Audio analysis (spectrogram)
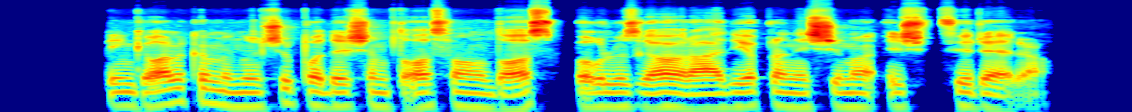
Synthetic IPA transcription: pʲɛŋʲkʲoːlʲɪkɐmʲɪnʊt͡ʃʲupoːd̪ʲɛʃʲɪmt̪oːsʋɐnd̪oːspɐʊlʲʊsɡɑːʋoːɾɑːd̪ʲɪjoːpɾɐnʲɛʃʲɪmɑːʔɪʃfʲɪɾʲɛ̰ɾʲo̰ː

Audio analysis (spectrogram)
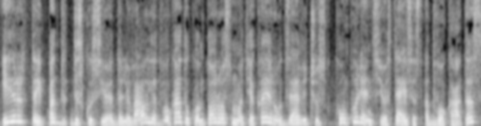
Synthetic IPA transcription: ɪɾt̪ɐɪpːɐt̪d̪ʲɪskʊsʲɪjoːjɛd̪ɐlʲiːʋɑˑʊjɛɐd̪ʋoːkɑːt̪uːkoːnt̪oːɾoːsmoːt̪ʲiɛkɐɪɾɐʊd̪ʲzʲæːʋʲɪt͡ʃʲʊskoːŋkʊɾʲɛnʲt̪sʲɪjoːst̪ʲæɪsʲeːsɐd̪ʋoːkɑ̰ːt̪ɐs

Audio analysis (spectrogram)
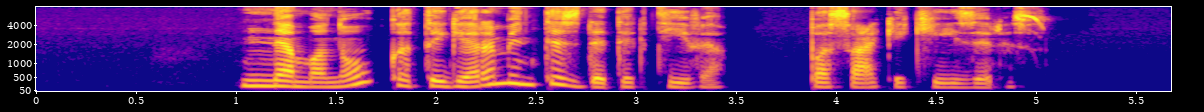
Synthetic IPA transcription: nʲɛmɐnɐʊkɐt̪̚ːɐɪɡʲɛɾɐmʲɪnʲt̪ʲɪs̬d̪ʲɛt̪ʲɛkʲt̪ʲiːʋʲɛ | pɐsɑːkʲeːkʲʰɛɪzʲɛɾʲɪs

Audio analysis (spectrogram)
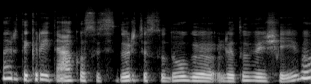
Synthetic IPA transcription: nɐɪrt̪ʲɪkrɐɪt̪ʲæːkoːsʊsʲɪd̪ʊrʲt̪ʲɪsʊd̪ɐʊɡʲʊlʲiɛt̪ʊʋʲʊʒʲɛɪʋʲʊ

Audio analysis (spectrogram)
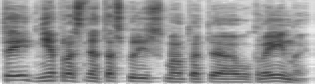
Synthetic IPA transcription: t̪ɐɪnʲiɛpɾɐsnʲɛt̪ɐskʊɾʲɪsmɑːt̪oːt̪ʲɛʊkɾɐjiːno̰j

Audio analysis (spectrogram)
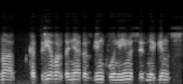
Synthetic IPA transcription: nɐkɐt̪̚pʲɾʲiɛʋɐɾt̪ɐnʲiɛkɐsɡʲɪŋklˠuːnʲɛɪmʲsɪɾnʲɛɡʲɪns

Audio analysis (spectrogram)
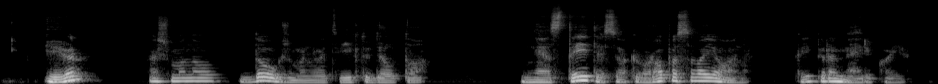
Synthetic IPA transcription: ɪɾ | ɐʃmɐnɐʊ | d̪ɐʊkʒmoːnʲuːɐt̪ʲʋʲiːkt̪ud̪ʲeːlˠt̪oː | nʲɛst̪ɐɪt̪ʲiɛsʲoːkɛʊɾɔpoːsʋɐjoːnʲɛ | kɐɪpɪɾɐmʲɛɾʲɪkoːjɛ

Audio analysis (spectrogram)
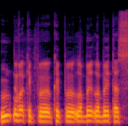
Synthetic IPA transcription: nʊʋɐkɐɪpkɐɪplˠɐbɐɪlˠɐbɐɪt̪ɐs

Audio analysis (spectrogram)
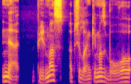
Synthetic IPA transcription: nʲɛ̰ | pʲiɾmɐsɐpʲsʲɪlˠɐŋʲkʲiːˑmɐs̬bʊʋoː

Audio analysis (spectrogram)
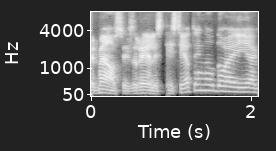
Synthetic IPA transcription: ɪɾʲmʲɛˑʊsʲɛɪzɾɐeːlʲɪst̪ʲɛɪsʲeːt̪oːjɛɪnɐʊd̪oːjɛjiɛ

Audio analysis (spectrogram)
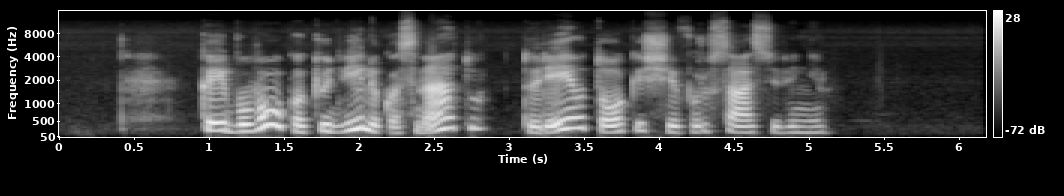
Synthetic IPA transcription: kɐɪbʊʋɐʊkoːkʲuːd̪ʲʋʲiːlʲɪkoːsmʲæːt̪uː | t̪ʊɾʲeːjoːt̪oːkʲɪʃʲɪfɾusɑːsʲʊʋʲɪnʲiː

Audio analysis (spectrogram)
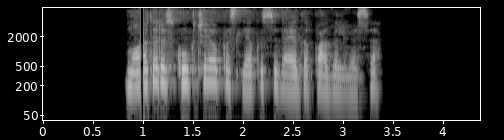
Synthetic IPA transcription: moːt̪ʲɛɾʲʊskuːkt͡ʃʲɛːjoːpɐsʲlʲiɛpʊsʲɪʋʲæˑɪd̪ɐpɑːɡɐlʲʋʲeːsʲɛ

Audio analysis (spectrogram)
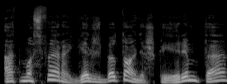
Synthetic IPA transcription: ɐt̪moːsʲfʲɛɾɐ̰ɡʲɛlʲʒʲbʲɛt̪oːnʲɪʃkɐɪɾʲɪmt̪ɐ

